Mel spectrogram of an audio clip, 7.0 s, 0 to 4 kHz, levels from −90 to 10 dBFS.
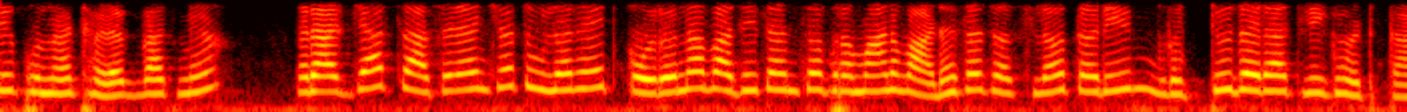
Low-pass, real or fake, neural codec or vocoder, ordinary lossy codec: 3.6 kHz; fake; codec, 16 kHz, 2 kbps, FunCodec, trained on Chinese and English, 25 frames a second; Opus, 24 kbps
